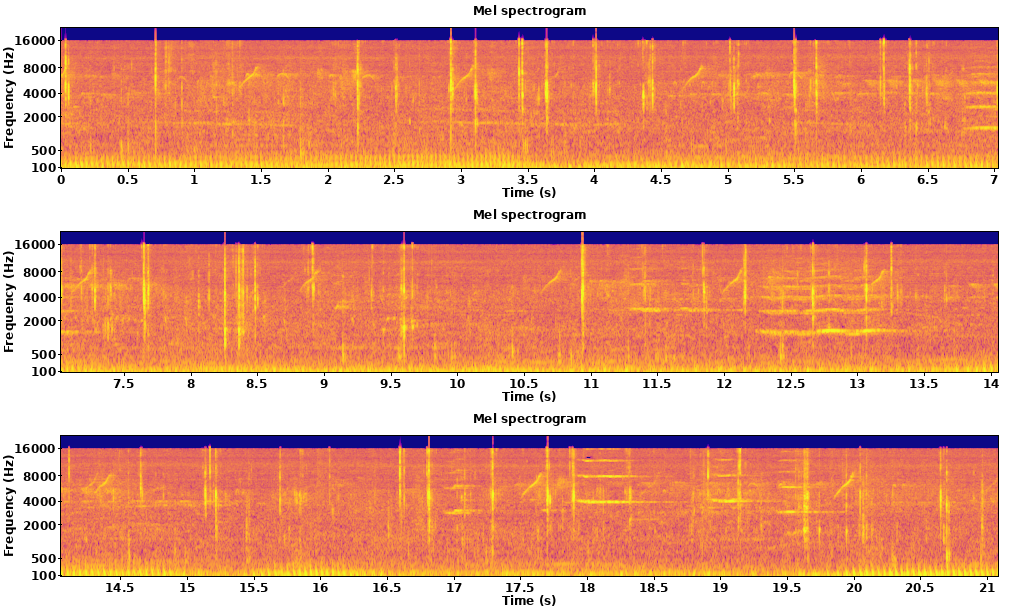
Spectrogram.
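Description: Crisp bites and chewing of firm young fruit, heard as many short crunches and clicks over a steady low rumble. Now and then there are short high chirps.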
